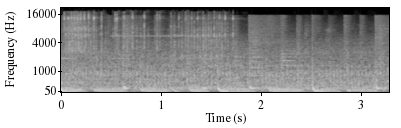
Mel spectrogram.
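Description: A steady, rapid mechanical rattle from a power tool removing a 10mm bolt from the passenger fender of a 2018 Toyota RAV4, loud and close, with a pulsing low rhythm.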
